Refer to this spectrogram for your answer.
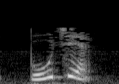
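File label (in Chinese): "不见", Mandarin Chinese; chinese-flashcards; hsk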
